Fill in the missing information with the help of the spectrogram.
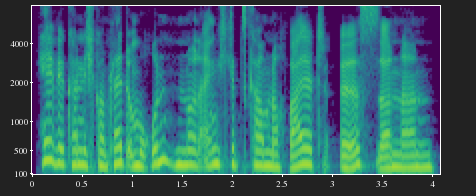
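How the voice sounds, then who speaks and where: A woman's voice: fairly high pitch, brisk, dark tone, no room sound, studio quality. A young woman with a Berlin accent co-hosting a podcast, talking casually with frequent fillers, restarts and laughs. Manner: chatty, many fillers and restarts, laughs often. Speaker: podcast co-host.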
